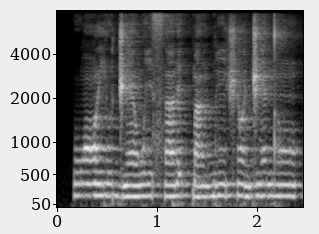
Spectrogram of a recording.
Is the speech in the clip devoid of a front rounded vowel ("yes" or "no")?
yes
